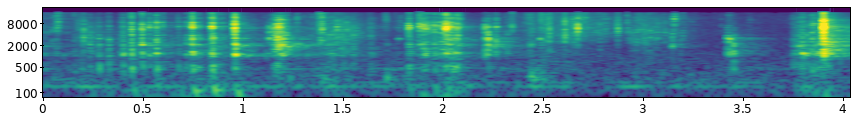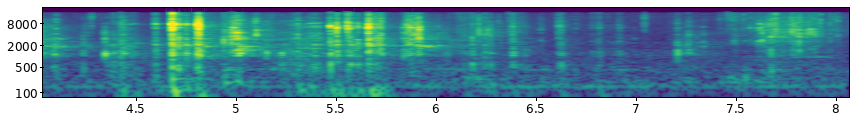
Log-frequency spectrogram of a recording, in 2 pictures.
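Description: A small metal blade shaves a solid black-and-white striped soap bar, scraping off crumbly flakes. The sound is a quiet, dense run of dry, bright scraping and crackling. Sharper crunchy cuts stand out near the middle.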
